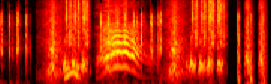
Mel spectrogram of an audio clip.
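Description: Cartoon sound effects: a run of rapid clicking and scratching, then a character's wordless voice in two short calls that rise and fall in pitch, then more rapid clicking near the end.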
